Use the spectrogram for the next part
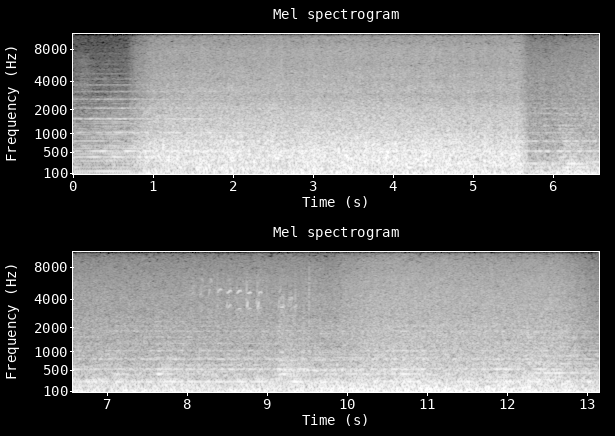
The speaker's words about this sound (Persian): همین که بادخورک‌ها رو به پرواز می‌کنند، آب اضافه پشت سد با تمام قدرت رها می‌شود.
